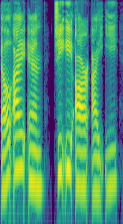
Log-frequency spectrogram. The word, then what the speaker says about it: lingerie: laundry and it's spelled l i n g e r i e l i n g e r i e in English we pronounce it lingerie it's pretty underwear for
